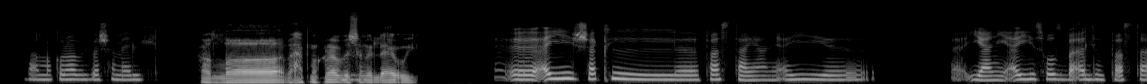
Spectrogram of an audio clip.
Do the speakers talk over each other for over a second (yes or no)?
no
